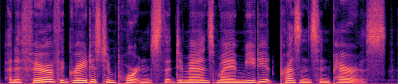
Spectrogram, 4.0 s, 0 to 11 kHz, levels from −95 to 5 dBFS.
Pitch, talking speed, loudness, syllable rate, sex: 215 Hz, 195 wpm, -16 LUFS, 6.6 syllables/s, female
